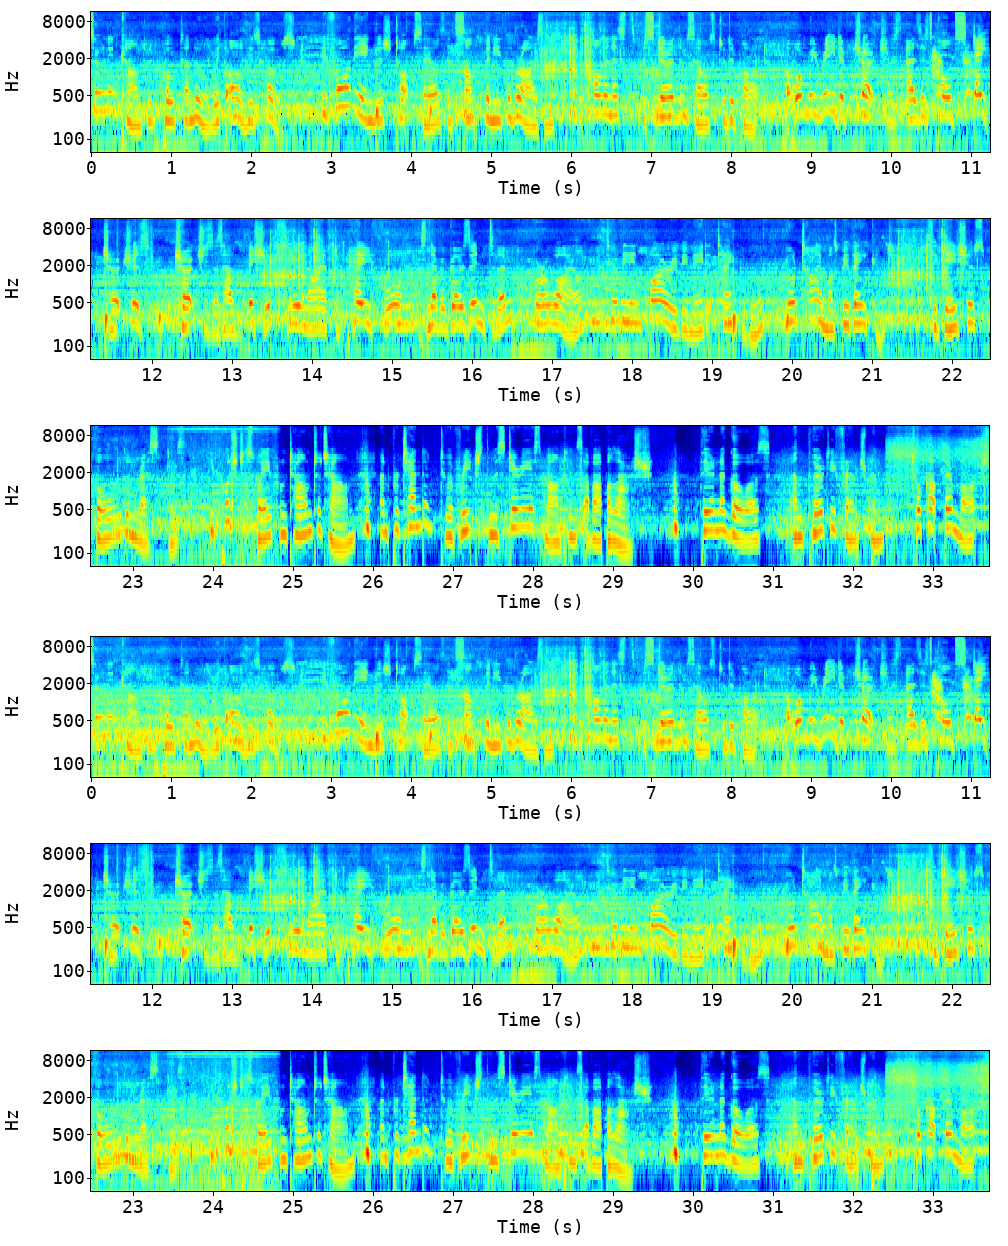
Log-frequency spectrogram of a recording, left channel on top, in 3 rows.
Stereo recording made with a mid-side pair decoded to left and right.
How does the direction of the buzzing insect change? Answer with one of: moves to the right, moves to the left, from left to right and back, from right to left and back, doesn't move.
from right to left and back.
